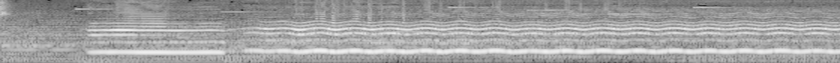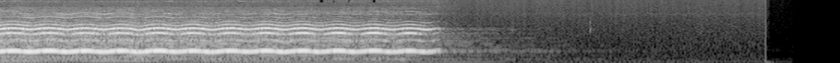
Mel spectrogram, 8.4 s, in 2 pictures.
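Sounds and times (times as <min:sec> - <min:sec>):
vocal in the key of E flat: 0:00.4 - 0:06.6.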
